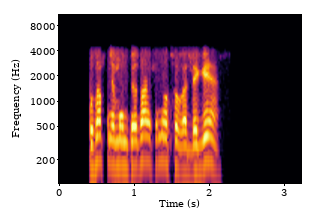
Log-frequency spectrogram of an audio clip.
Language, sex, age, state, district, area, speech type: Dogri, male, 18-30, Jammu and Kashmir, Kathua, rural, conversation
